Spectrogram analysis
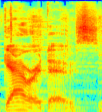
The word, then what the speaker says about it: Gyarados: and begin with for everyone out there it's pronounced gyarados Gallardo's you could literally just google this to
